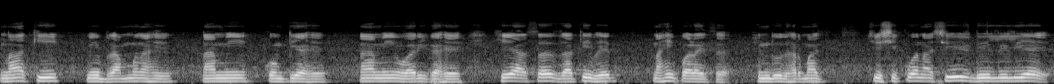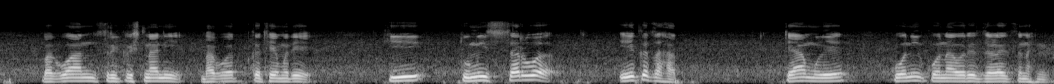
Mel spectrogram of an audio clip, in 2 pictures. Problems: constant background noise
